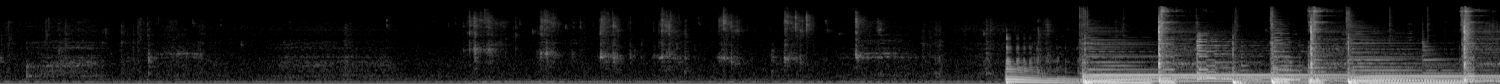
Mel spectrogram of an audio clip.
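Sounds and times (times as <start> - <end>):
crunchy chewing: 3.4 - 10.8
low hum: 10.1 - 14.7
acoustic guitar music: 10.1 - 15.0.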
